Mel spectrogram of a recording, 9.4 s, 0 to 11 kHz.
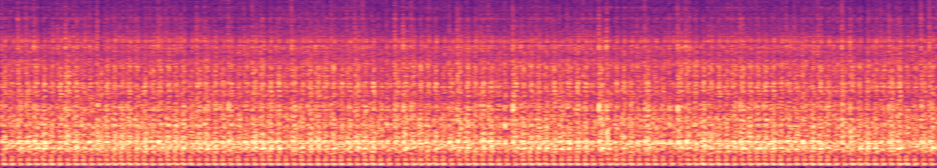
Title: engine knocking Yamaha MT03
